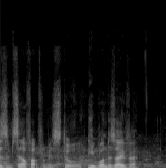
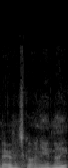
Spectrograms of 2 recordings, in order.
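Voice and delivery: muttered under breath, much quieter and lower; 3 semitones lower, 11 dB quieter than usual. At a bar, one man mutters about another's new companion, under his breath. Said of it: "you can hear him under his breath go".

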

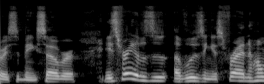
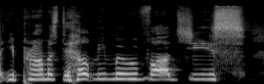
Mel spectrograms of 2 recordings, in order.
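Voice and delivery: deliberately bad, very high-pitched, squeaky voice; 9 semitones higher than usual. Reading out a listener's favorite movie quote: bad John Travolta impression. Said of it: "in my bad Travolta impression, much like I just did".

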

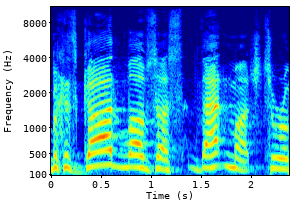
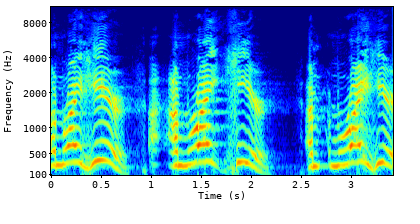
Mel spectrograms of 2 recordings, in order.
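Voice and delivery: loud calling out, repeated; 4 semitones higher, 4 dB louder than usual. Acting out the Spirit answering in a Marco Polo game, crying out. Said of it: "the Spirit that's just crying out".

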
